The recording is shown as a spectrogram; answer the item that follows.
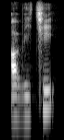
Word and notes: avici: Pali

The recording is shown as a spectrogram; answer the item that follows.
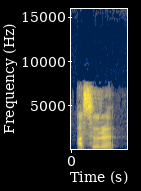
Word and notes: asura: Pali

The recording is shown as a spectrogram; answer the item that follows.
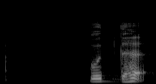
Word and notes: buddha: Pali

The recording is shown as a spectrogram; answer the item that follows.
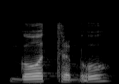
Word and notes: gotrabhu: Pali

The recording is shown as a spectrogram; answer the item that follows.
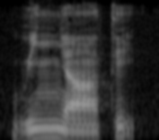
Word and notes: vinnati: Pali

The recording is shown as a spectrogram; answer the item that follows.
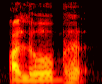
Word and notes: alobha: Pali

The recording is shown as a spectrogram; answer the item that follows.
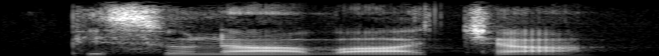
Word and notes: pisunavaca: Pali

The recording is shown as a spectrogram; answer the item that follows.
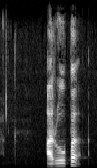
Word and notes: arupa: Pali

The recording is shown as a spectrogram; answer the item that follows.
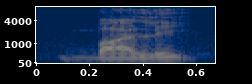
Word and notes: bali: Pali

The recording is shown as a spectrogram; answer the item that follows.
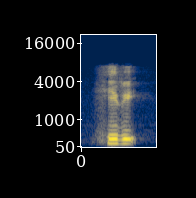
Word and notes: hiri: Pali

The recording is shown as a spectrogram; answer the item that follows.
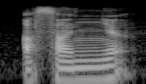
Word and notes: asanna: Pali

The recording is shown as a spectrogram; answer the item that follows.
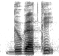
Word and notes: dugathi: Pali

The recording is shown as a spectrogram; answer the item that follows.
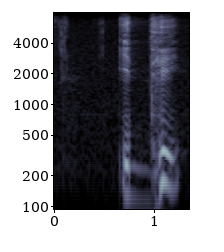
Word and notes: iddhi: Pali

